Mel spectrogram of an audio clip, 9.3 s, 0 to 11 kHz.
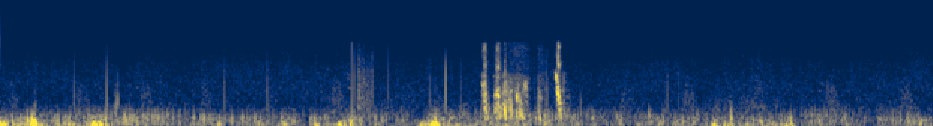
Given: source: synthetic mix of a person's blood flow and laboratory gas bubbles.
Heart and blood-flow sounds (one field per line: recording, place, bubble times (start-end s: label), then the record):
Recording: Doppler ultrasound of blood flow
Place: subclavian vein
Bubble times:
4.81-5.29 s: bubbles
5.36-5.43 s: bubbles
5.53-5.67 s: bubbles
From the record:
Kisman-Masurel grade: 223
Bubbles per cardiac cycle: several, 3 to 8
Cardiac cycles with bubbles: 10 to 50%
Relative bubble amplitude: loud (0.450 to 0.775)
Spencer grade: 2 (many but less than half of the cardiac periods contain bubble signals, singularly or in groups)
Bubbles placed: anywhere in the cardiac cycle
